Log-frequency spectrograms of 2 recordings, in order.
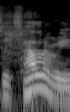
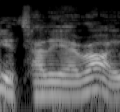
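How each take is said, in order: First: The name is said in a shortened form. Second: The name is said in a longer form. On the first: This is the current name. "It's Italeri now" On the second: This is the older name. "It used to be Italieri"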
